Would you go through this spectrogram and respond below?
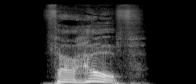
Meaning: first/third-person singular preterite of verhelfen
- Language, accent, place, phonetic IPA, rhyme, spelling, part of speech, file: German, Germany, Berlin, [fɛɐ̯ˈhalf], -alf, verhalf, verb, De-verhalf.ogg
